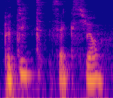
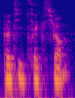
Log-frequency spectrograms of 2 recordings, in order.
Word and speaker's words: petite section: Petite section, not petite section, moyenne section, grande section.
